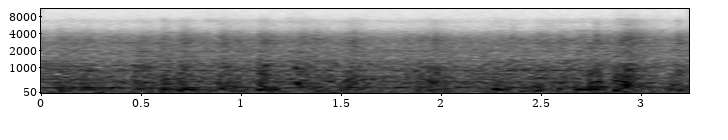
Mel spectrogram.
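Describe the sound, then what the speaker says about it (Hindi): A MEMU train pulls in at a platform at Kanhan Junction station with a steady, close rumble of wheels and faint rhythmic clatter on the rails. "तो प्लेटफॉर्म पे लग रही है हमारी मेमू ट्रेन।"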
